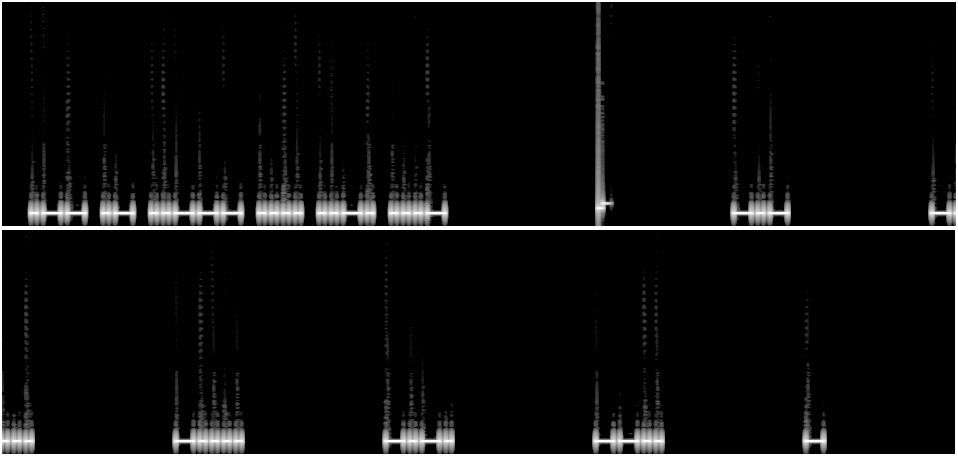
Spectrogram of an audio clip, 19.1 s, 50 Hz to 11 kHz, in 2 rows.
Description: Morse code, heard as a keyed tone, about 20 wpm, spaced as for 9 wpm, 700 Hz. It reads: WA2HFV KB6CZT
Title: USA Call Signs - 6 Characters - 8x Character Spacing - 20wpm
